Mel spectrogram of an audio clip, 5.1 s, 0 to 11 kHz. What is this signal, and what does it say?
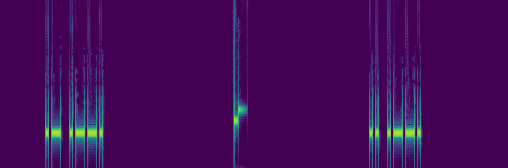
Morse code, heard as a keyed tone, about 42 wpm, 700 Hz. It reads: AP IP
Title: Top Two Letter Combinations in Words 40wpm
